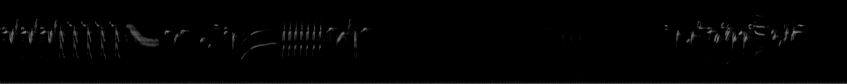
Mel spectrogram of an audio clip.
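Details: European goldfinch song from Algeria, 2017: bursts of rapid twittering and a buzzy trill, a few rising whistles, a silent gap, then more twittering.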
